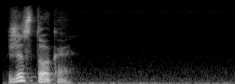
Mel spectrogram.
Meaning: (adverb) hard, harshly, sorely, violently, foully, sore, sharply; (adjective) short neuter singular of жесто́кий (žestókij)
- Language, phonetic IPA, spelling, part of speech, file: Russian, [ʐɨˈstokə], жестоко, adverb / adjective, Ru-жестоко.ogg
